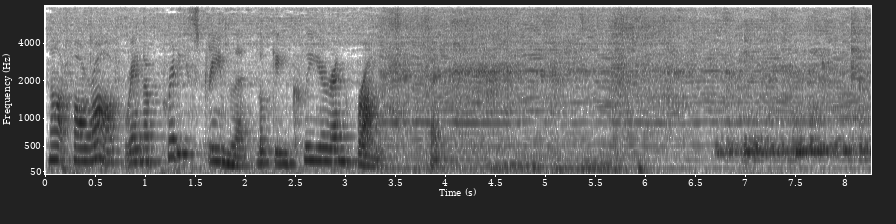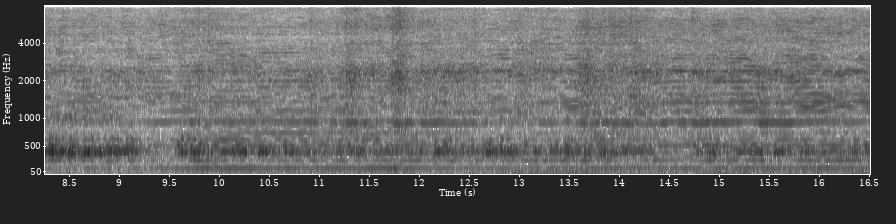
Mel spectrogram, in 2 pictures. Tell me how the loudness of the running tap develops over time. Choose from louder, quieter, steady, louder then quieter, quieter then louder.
louder then quieter.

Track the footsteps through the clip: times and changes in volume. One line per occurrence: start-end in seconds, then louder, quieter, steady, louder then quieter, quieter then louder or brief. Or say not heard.
not heard.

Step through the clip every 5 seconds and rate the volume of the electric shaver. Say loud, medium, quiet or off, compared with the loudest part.
loud, medium, loud, loud.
